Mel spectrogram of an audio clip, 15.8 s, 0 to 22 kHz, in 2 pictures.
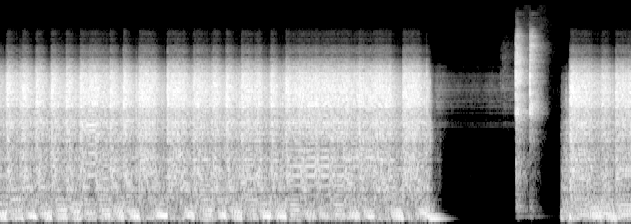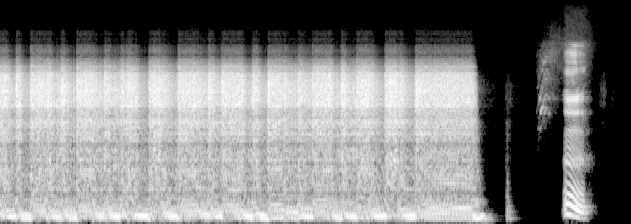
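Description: A 7-string electric guitar runs through a Marshall amp with a Fortin 33 pedal, playing thick, heavily distorted riffs loud and up front, cut by two short gaps of near silence with a few muted stabs.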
